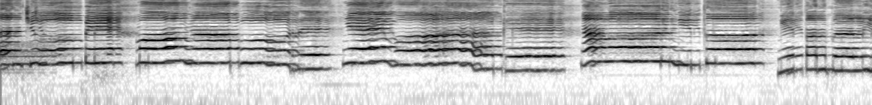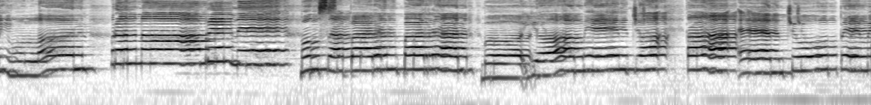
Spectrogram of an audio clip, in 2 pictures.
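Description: A female voice singing a Javanese song about a butterfly: phrases of held, gliding notes with brief pauses for breath between them.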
